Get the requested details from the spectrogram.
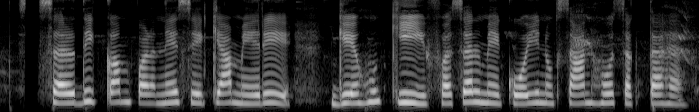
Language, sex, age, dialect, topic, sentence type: Hindi, female, 18-24, Marwari Dhudhari, agriculture, question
